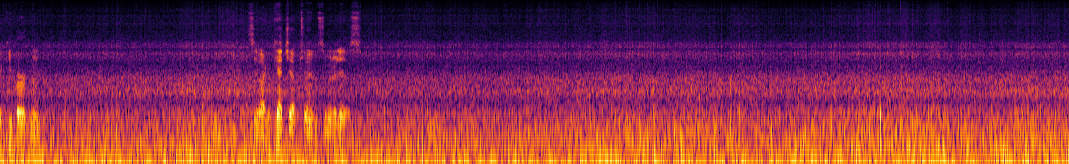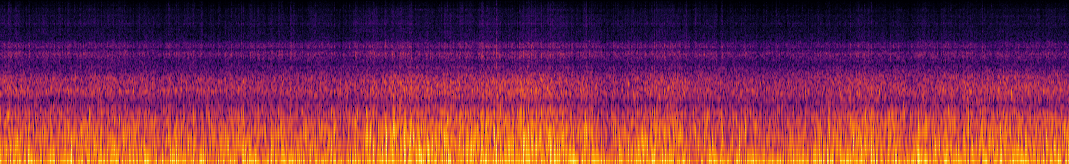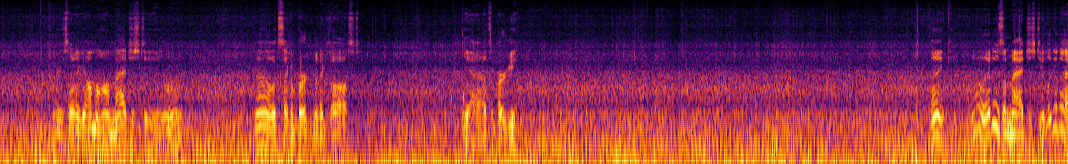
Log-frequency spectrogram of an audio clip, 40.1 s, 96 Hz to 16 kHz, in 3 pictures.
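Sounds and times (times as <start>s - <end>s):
motorcycle engine running: 0.0s - 40.0s
wind rushing over microphone: 0.0s - 40.0s.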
